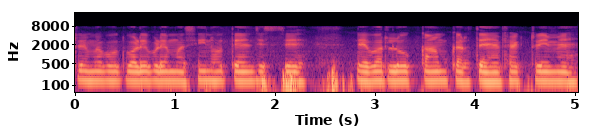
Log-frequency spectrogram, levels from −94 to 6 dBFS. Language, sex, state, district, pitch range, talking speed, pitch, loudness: Hindi, male, Chhattisgarh, Kabirdham, 135-140 Hz, 180 wpm, 140 Hz, -17 LUFS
